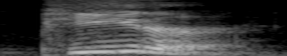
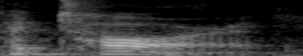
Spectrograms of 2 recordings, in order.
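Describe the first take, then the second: First: The second syllable sounds like 'ter'. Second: The second syllable sounds like 'tar'. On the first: The speaker calls it right. "I literally caught myself yelling, "It's Peter!"" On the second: The speaker calls it wrong. "he keeps calling him Petar"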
